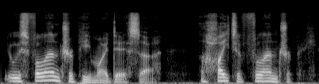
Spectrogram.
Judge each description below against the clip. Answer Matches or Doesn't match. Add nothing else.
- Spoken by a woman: Doesn't match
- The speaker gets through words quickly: Doesn't match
